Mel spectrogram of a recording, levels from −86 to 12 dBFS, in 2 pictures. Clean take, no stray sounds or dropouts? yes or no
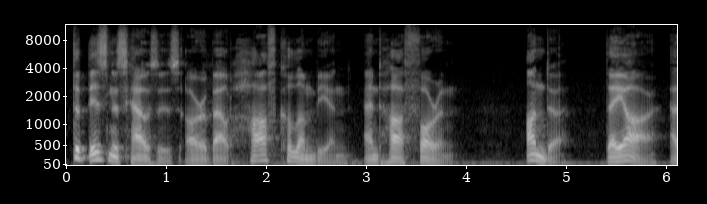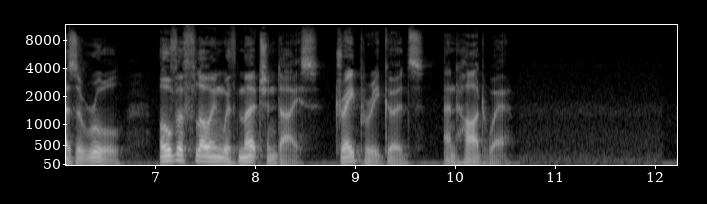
yes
